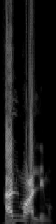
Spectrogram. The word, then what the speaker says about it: المعلم: المعلم، اللام هنا شمسية أم قمرية؟ والتلاميذ، اللام هنا شمسية أم قمرية؟ أحسنتم، المعلم اللام قمرية لأنها تنطق، وجود حرف الميم وهو من حروف اللام القمرية.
